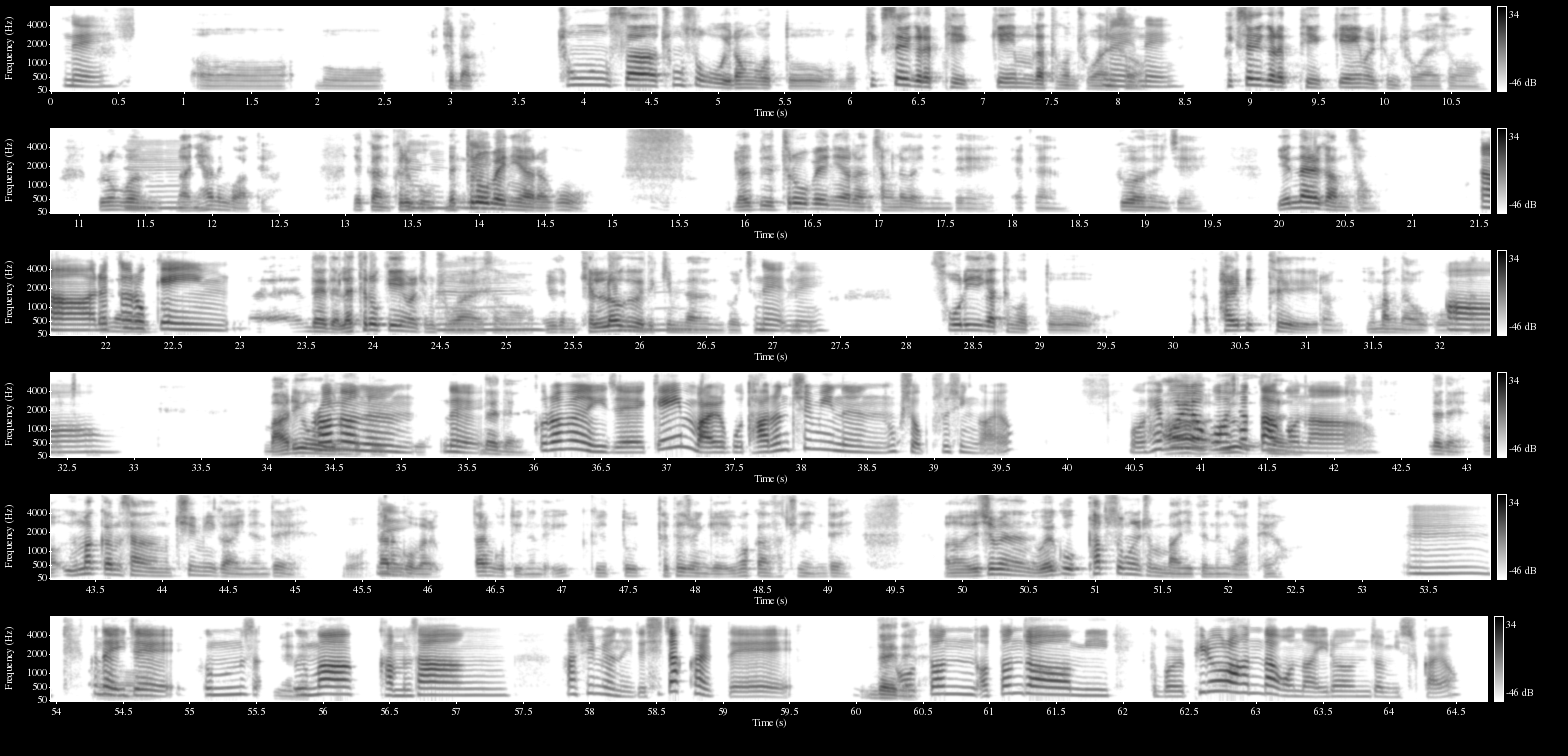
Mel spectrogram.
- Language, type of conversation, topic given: Korean, unstructured, 기분 전환할 때 추천하고 싶은 취미가 있나요?
- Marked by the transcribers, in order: tapping; other background noise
